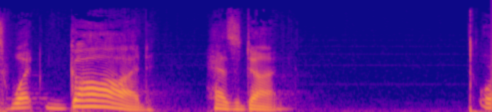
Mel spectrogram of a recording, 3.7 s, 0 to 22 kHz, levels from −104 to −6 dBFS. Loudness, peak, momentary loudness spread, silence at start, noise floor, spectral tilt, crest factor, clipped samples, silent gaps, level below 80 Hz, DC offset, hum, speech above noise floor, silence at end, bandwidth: -33 LUFS; -18 dBFS; 16 LU; 0 s; -76 dBFS; -7 dB/octave; 16 dB; under 0.1%; none; -60 dBFS; under 0.1%; none; 44 dB; 0 s; 15.5 kHz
